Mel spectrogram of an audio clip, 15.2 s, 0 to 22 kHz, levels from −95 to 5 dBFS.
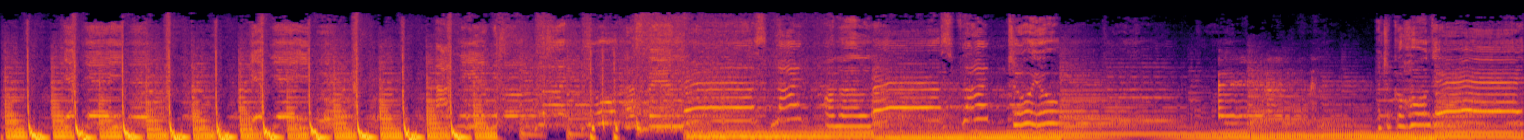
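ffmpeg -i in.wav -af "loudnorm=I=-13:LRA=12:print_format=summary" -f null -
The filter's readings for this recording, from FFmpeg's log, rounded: Input Integrated:    -18.8 LUFS
Input True Peak:      -5.9 dBTP
Input LRA:             3.4 LU
Input Threshold:     -28.8 LUFS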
